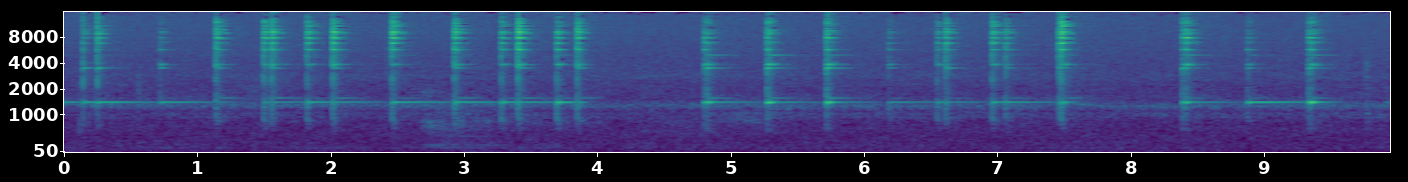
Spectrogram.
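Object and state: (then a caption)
Porcelain gravy boat. Long acrylic nails tap both sides of an empty, hollow, medium-sized white porcelain gravy boat. About 24 light, irregularly spaced taps sound, each a bright click with a short, clear ringing tone around 1.3 kHz that fades quickly. The overall level is quiet.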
